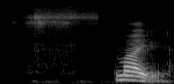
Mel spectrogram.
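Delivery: Smile very slow, opening S held long; syllable demonstration. Shown as a demonstration. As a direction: stretch the S of smile, then finish the word. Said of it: "तो इसमें क्या है, syllable कितने हैं". (Smile का "स" देर तक खींचकर)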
